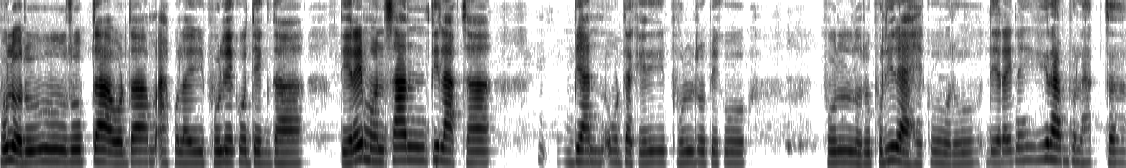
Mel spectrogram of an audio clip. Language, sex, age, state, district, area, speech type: Nepali, female, 45-60, West Bengal, Jalpaiguri, rural, spontaneous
